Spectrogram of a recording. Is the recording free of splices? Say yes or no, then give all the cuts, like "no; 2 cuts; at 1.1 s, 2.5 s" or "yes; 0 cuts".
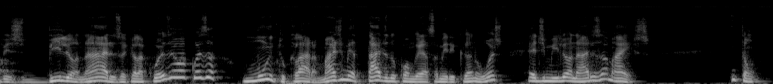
yes; 0 cuts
